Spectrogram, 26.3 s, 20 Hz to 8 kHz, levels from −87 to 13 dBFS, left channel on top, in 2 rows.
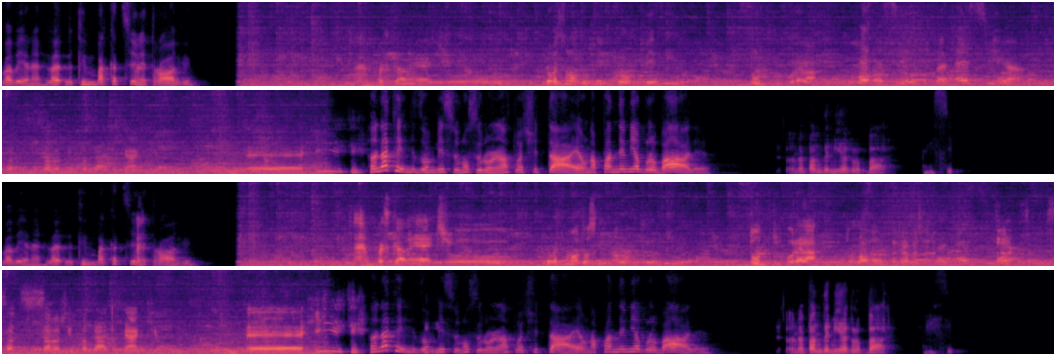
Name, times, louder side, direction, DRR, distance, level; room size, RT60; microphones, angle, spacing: voice 1, 0.0-2.4 6.8-8.3 10.7-12.8 15.8-16.0 16.4-16.5 17.8-22.0 24.7-25.0, left 5 dB, 80° left, 0.7 m, -27 dB
Chatter, 2.9-17.2, right 1 dB, 20° left, 3.9 m, -29 dB
voice 2, 4.4-6.5 7.0-7.8 9.4-10.2 10.6-11.7 12.4-12.6 13.2-15.2 16.2-17.7 23.0-24.2, right 6 dB, 90° right, 0.7 m, -27 dB
11.5 x 10.5 x 6.0 m
head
